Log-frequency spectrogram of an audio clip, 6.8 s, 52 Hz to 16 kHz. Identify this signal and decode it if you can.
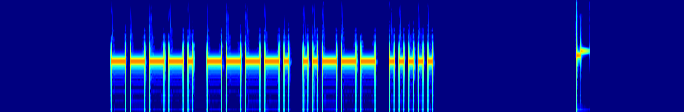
Morse code, heard as a keyed tone, about 25 wpm, 700 Hz. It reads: 9925
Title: Numbers - 4-Digit 25wpm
